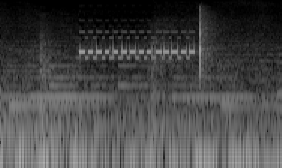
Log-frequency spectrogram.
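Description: LG mobile phone ringing: a steady high electronic ring tone lasting about a second, cut off with a click, over soft background music.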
